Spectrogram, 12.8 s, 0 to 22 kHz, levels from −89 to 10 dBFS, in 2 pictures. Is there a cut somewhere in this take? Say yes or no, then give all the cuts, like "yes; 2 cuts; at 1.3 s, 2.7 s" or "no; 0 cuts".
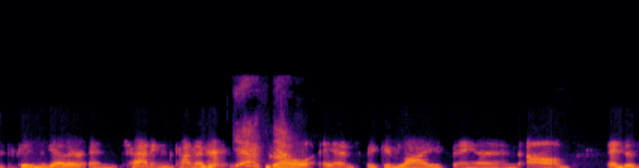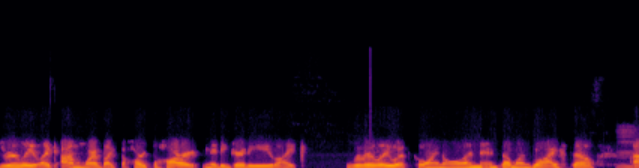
no; 0 cuts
